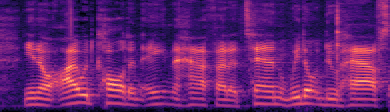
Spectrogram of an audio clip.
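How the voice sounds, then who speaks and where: A man speaks while noticeable background noise runs underneath. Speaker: golf ball reviewer. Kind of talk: product review. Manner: fast; casual, conversational.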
